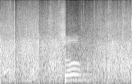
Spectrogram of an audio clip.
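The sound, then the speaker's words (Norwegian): A crowd claps steadily throughout, a dense, sustained wash of applause with a brief voice rising above it partway through. “Skal dere gi han en klapp for det?”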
